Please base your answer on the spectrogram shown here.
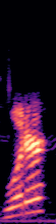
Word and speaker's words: water: famous for pronouncing it pronouncing the word water as would err like yeah you want cup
